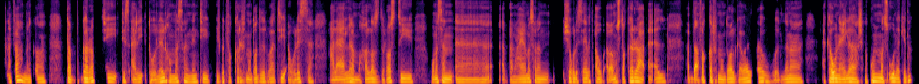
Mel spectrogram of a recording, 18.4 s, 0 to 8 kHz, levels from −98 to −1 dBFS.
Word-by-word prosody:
أنا 110 - -2
فاهمِك 130 -9 +3
آه. 105 +1 0 0.4
طب 100 - +3
جرّبتِ 115 +3 +4 0.5
تسألي 105 -2 0
تقولي 90 +5 0
لهم 115 -4 +2
مثلًا 115 +2 +1
إن 100 -1 -1
أنتِ 105 +2 -1 0.3
مش 105 - -4
بتفكّري 110 +4 -4
في - - -6
الموضوع 100 +1 -1
ده 105 +1 -1
دلوقتي 105 +2 -2
أو 85 0 -5
لسّه 105 +2 0 0.3
على 85 +2 -2
الأقل 95 +4 0
لمّا 90 -6 +1
أخلّص 100 +1 0
دراستي 105 +2 +1 0.4
ومثلًا 100 -1 +3
آآ 90 -1 -3 0.2
أبقى 90 - -8
معايا 100 +2 -1
مثلًا 105 -4 0 0.3
شغل 105 -2 +1
ثابت 110 0 -1
أو 95 - +1
أبقى - - +1
مستقرة 120 +4 +3
على 105 - +2
الأقل، 110 +2 -2 0.4
أبدأ - - +1
أفكّر - - +1
في 105 - -3
موضوع 95 +2 +2
الجواز 105 +2 +1 0.2
ده، 115 - +4
وإن 100 -5 -4
أنا 105 0 +1 0.4
أكوِّن 105 -1 +6
عيلة 100 +1 +4
عشان 110 +4 -1
أكون 120 +4 +3
مسؤولة 110 0 +3
كده؟ 115 +7 -1
105 Hz, 165 wpm, -24 LUFS, 95-110 Hz, 0.5 s, أكوِّن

